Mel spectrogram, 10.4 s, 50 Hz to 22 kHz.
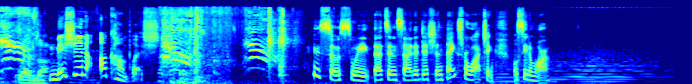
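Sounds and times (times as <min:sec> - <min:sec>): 
kitten stuck behind a wall in Australia meowing: 0:00.0 - 0:00.6
speech: 0:00.3 - 0:03.3, 0:04.7 - 0:08.4.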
